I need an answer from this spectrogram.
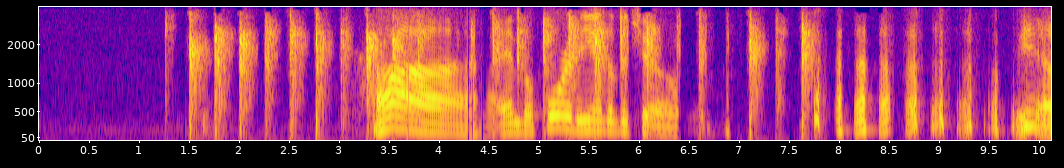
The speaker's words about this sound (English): we have clapping. There you go.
